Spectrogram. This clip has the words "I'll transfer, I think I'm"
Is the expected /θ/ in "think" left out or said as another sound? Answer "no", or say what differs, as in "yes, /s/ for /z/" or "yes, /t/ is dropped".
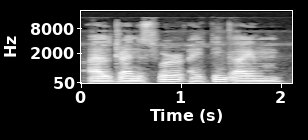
yes, /t/ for /θ/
